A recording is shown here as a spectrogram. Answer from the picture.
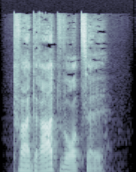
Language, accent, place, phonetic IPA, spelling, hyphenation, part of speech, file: German, Germany, Berlin, [kvaˈdʁaːtˌvʊʁt͡sl̩], Quadratwurzel, Qua‧d‧rat‧wur‧zel, noun, De-Quadratwurzel.ogg
- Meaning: square root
